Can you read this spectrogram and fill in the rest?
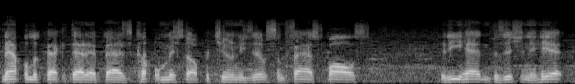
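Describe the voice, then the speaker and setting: Very fast-talking male baseball analyst. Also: on the low side, flat delivery, darkish tone, low-quality recording. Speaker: baseball color commentator. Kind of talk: live sports analysis commentary. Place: stadium broadcast booth. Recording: faint stadium noise behind voice. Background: faint ballpark ambience.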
